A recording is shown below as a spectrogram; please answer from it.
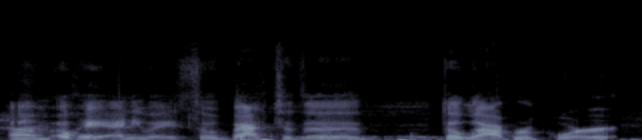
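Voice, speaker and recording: A woman co-hosting a podcast in casual chat, relaxed and agreeable, steering the talk along. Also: mid-range voice, normal speed, a little hiss or hum. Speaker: podcast co-host.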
